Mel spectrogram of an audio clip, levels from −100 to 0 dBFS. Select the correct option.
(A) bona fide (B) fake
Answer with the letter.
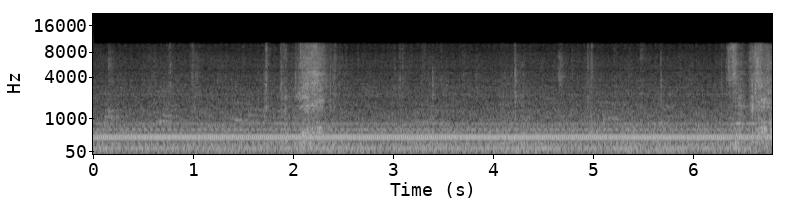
A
